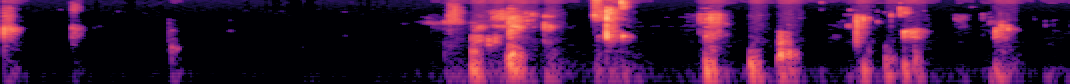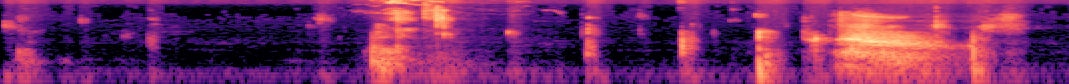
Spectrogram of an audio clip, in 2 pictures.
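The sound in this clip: Sipping and tasting bourbon: quiet scattered mouth clicks and lip smacks, then a few louder slurping sips and wet tasting sounds toward the end, with no speech.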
